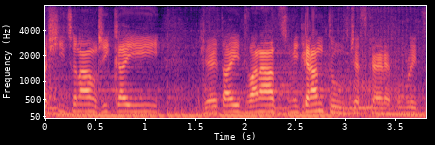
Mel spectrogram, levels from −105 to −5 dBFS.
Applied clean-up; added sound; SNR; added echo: none; Engine starting / Motorcycle; 6 dB; none.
